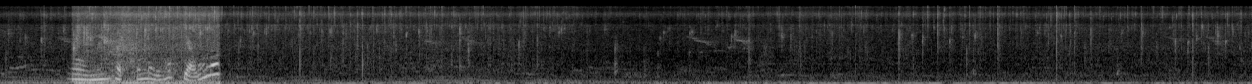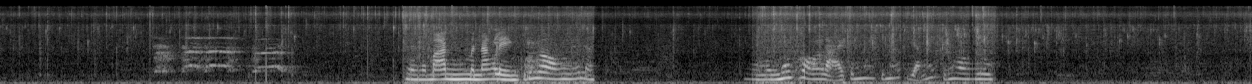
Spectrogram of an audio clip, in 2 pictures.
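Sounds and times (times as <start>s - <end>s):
food sizzling in hot oil: 0.0s - 25.0s
rooster crowing: 14.0s - 15.7s.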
